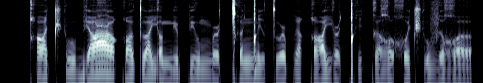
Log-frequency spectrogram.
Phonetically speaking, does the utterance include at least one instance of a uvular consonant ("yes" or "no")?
yes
